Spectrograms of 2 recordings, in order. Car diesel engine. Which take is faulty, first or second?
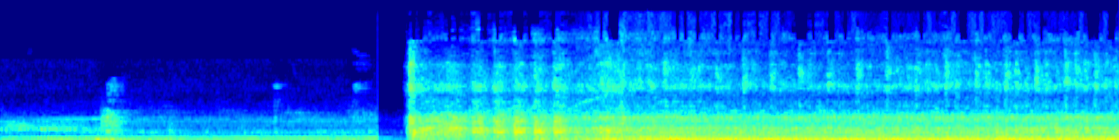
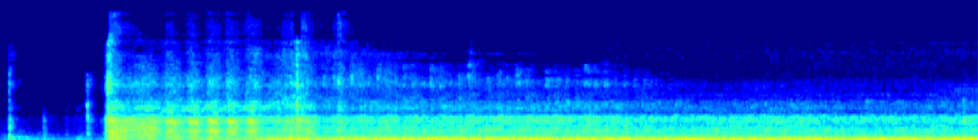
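first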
